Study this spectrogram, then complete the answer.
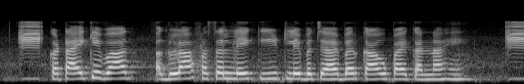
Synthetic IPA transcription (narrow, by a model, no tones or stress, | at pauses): kɐʈaːekebaːd̪ | ɐɡlafɐsəlːekiːʈlebɐt͡ʃaːebɐɾkaʊpaːekɐɾnaɦɛː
